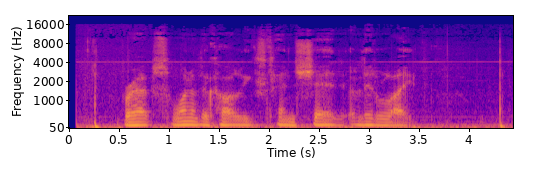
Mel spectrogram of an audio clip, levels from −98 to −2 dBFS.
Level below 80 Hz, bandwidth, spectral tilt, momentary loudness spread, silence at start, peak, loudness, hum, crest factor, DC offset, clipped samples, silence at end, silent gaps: -42 dBFS; 15 kHz; -5.5 dB/octave; 18 LU; 0.1 s; -12 dBFS; -31 LUFS; none; 18 dB; under 0.1%; under 0.1%; 0 s; none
